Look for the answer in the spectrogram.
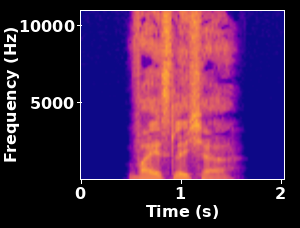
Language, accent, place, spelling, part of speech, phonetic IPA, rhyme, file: German, Germany, Berlin, weißlicher, adjective, [ˈvaɪ̯slɪçɐ], -aɪ̯slɪçɐ, De-weißlicher.ogg
- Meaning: inflection of weißlich: 1. strong/mixed nominative masculine singular 2. strong genitive/dative feminine singular 3. strong genitive plural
